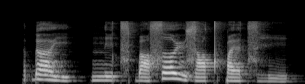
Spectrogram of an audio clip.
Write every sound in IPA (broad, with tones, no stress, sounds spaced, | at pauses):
ɗ ɐ˦˨ j | n i˨ t͡s ɓ ɐ˨ sˤ j y˦˨ z ɐ˨ tˤ k͡p ɛ˨ t͡s ɦ i˨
